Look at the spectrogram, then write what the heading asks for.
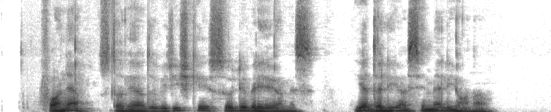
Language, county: Lithuanian, Utena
